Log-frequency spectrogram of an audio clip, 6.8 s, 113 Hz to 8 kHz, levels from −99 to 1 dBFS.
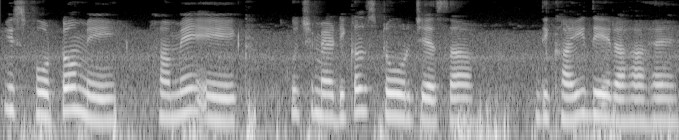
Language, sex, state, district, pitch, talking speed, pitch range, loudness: Hindi, female, Chandigarh, Chandigarh, 220 Hz, 115 wpm, 200-235 Hz, -16 LUFS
